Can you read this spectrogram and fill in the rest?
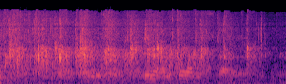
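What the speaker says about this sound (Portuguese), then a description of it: "Palmas" A room at a Masonic gathering breaks into applause for a guest, a dense spread of clapping that stays fairly steady and moderately distant, with voices talking over it.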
